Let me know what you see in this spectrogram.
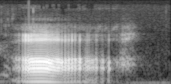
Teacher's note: the highest point of the tongue is going down and it's also going back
